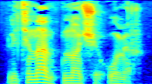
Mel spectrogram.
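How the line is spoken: Quiet. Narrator (Russian): прапорщик Дятлов сказал тихо

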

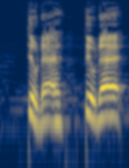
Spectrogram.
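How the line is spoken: Terrified scream. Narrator (Vietnamese): Vương Khả Khả sợ hãi cả kinh gào lên

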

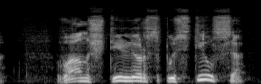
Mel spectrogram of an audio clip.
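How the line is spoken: Exclaiming. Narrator (Russian): воскликнул Мокко

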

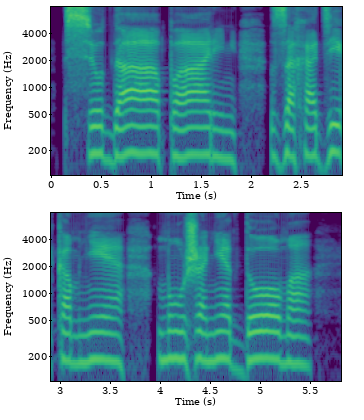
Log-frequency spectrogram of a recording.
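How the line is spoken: Flirtatious shouting. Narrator (Russian): Они заигрывали с беднягой, кричали ему

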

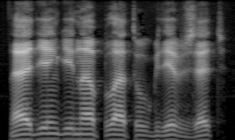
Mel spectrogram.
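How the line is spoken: Gloomy question. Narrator (Russian): мрачно спросил я

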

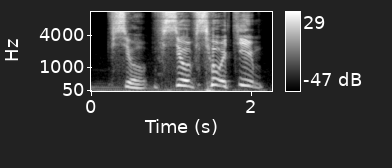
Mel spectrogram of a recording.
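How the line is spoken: Sobbing, shaking with fear. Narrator (Russian): не стесняясь слез, страха, так глубоко въевшегося в мою душу, я рыдала и тряслась

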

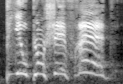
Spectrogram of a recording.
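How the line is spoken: Yelling. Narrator (French): hurla Ron

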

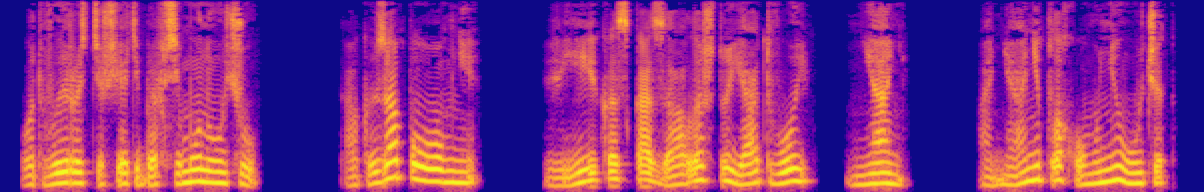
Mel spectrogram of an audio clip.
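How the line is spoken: Grumbling mutter. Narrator (Russian): ворчливо пробурчал он

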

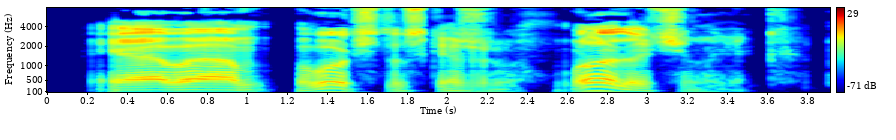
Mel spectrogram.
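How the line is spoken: More serious tone. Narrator (Russian): начал более серьезным тоном

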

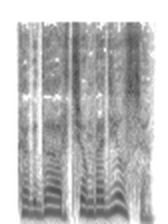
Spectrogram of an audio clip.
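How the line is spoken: Quiet. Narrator (Russian): сказала она тихо

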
